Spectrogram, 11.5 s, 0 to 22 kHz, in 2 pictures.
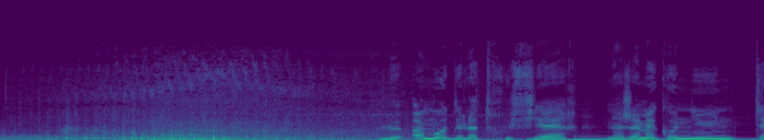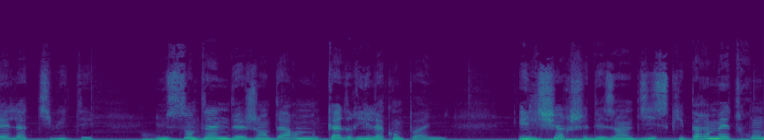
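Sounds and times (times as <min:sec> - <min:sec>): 
helicopter flying over countryside during a search: 0:00.0 - 0:04.5
speech: 0:02.9 - 0:11.4.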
